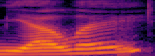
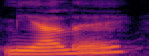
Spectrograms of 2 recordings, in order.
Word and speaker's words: Miele: I thought it was French for honey. Miel. – No, the other E on the end. – Yeah. – I thought that was for aesthetic. – I think they pronounce it Miele.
